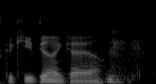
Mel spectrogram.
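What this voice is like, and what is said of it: Spooky voice. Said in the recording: “This is my spooky voice.”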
